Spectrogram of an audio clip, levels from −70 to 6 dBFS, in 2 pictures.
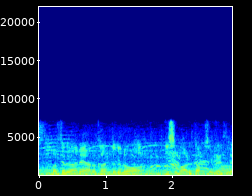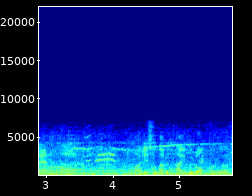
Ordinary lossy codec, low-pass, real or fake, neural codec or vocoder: none; 7.2 kHz; real; none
